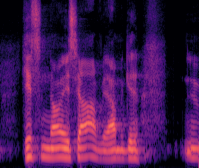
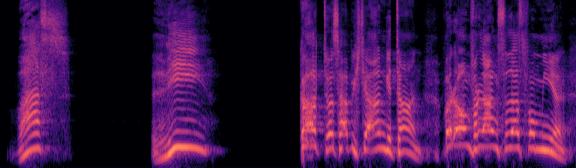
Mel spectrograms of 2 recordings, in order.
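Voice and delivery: anguished protest; 10 semitones higher than usual. Acted. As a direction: wail it like a wronged man. Abraham voiced in anguished protest.

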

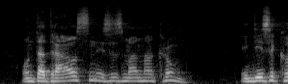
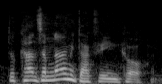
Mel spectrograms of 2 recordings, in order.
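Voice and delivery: usual speaking voice

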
